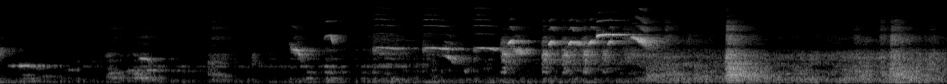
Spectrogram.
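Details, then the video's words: Several pet Chopi blackbirds in song, starting with sparse short notes and building to dense, squawky, buzzy phrases mixed with sharp clear whistles, over a faint low rumble. "Cantos, meus pássaros preto"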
